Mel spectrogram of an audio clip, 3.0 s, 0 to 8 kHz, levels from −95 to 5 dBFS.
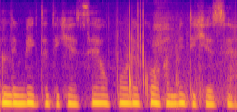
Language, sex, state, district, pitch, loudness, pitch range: Nagamese, female, Nagaland, Kohima, 165 Hz, -15 LUFS, 155-170 Hz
